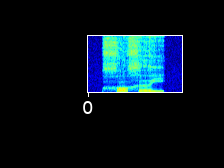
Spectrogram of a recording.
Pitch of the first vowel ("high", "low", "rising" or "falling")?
rising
